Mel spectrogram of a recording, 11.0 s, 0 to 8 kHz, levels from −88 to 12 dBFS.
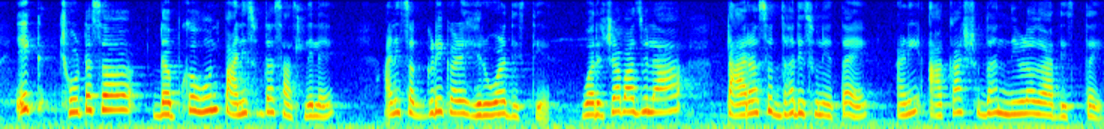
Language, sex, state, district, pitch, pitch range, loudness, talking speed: Marathi, female, Maharashtra, Aurangabad, 255 Hz, 230-290 Hz, -17 LUFS, 125 wpm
